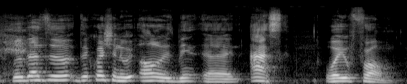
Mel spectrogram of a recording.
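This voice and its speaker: A man from Haiti co-hosting a talk show, who tells anecdotes in a jovial way and laughs at his own jokes. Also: a little high. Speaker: co-host.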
